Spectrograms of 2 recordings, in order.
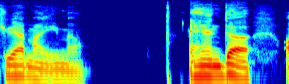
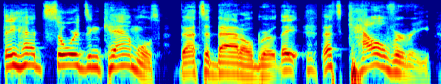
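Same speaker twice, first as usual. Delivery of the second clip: mocking raiders; 7 semitones higher than usual. To the chat, mocking raiders boasting, in a high bragging voice. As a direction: ham up the boastful raider bro.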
